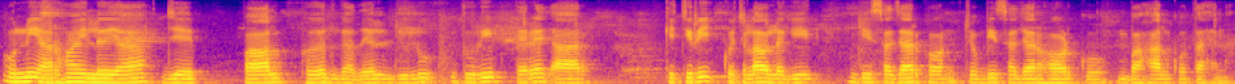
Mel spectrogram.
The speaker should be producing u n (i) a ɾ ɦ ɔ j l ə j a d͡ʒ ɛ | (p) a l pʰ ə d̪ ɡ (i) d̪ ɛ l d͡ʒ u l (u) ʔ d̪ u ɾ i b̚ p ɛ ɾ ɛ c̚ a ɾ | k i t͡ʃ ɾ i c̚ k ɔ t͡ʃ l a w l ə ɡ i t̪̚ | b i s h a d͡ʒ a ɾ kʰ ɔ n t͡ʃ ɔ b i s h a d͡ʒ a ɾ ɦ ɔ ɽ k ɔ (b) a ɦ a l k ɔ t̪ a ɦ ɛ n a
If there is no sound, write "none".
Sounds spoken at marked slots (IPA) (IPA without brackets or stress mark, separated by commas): i, p, a, u, b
